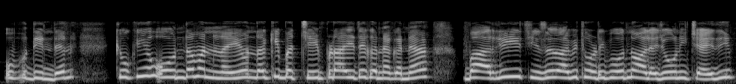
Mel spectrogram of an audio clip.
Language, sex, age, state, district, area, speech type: Dogri, female, 30-45, Jammu and Kashmir, Reasi, rural, spontaneous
